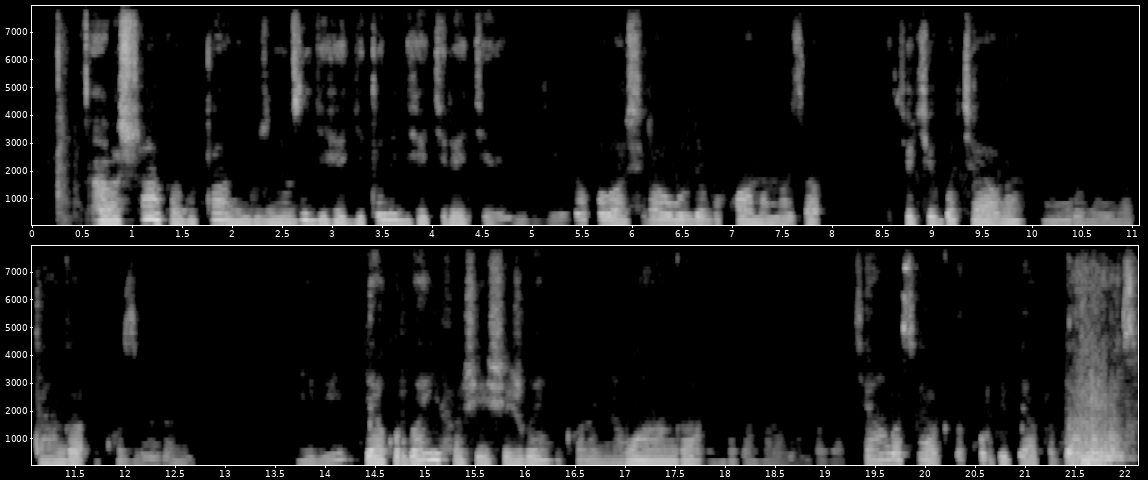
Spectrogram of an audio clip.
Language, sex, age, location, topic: Kinyarwanda, female, 25-35, Huye, finance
